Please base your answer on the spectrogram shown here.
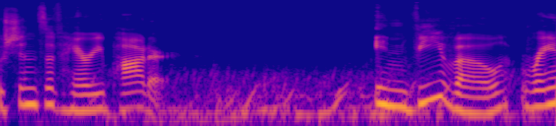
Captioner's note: potion burbling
